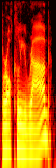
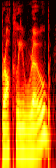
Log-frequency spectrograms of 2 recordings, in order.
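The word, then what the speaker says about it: broccoli raab: I always call it broccoli RAB it's spelled r a a b but I believe it's actually pronounced broccoli robe that's an interesting one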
